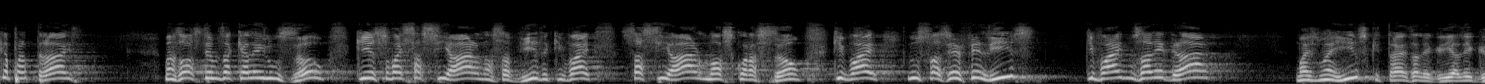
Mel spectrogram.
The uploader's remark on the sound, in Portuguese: Culto gravado em 26/08/2022 durante culto da cura e libertação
